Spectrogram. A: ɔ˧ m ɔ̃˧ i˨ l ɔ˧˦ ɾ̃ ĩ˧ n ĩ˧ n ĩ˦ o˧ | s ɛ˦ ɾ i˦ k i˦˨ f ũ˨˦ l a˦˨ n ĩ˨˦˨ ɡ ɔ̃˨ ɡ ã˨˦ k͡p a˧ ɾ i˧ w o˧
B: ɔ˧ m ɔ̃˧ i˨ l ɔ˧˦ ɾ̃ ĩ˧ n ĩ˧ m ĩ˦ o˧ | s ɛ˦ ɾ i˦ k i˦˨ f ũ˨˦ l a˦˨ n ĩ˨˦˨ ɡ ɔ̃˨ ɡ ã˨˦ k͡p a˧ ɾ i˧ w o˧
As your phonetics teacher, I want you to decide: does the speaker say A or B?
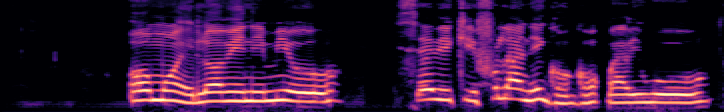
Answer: B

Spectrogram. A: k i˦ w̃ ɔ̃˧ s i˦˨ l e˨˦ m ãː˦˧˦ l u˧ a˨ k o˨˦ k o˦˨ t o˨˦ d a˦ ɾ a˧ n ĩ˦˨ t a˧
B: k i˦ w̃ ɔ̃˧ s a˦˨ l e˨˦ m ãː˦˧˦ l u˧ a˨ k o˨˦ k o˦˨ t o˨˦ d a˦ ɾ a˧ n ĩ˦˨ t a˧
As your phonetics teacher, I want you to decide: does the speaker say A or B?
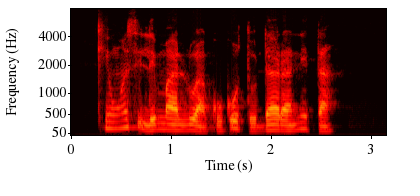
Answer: A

